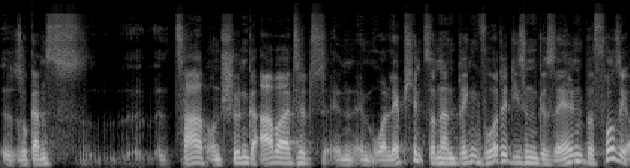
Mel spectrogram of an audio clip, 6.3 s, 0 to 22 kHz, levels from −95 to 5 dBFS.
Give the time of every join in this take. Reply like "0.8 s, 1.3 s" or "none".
2.1 s, 3.3 s, 4.2 s, 4.6 s

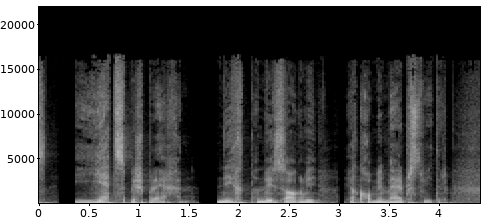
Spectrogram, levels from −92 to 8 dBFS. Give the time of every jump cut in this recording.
2.1 s, 2.4 s, 3.1 s

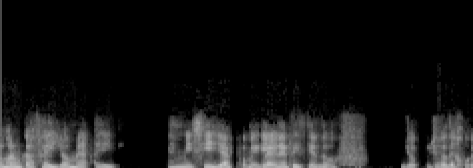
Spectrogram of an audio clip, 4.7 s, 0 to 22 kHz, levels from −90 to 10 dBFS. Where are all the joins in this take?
none

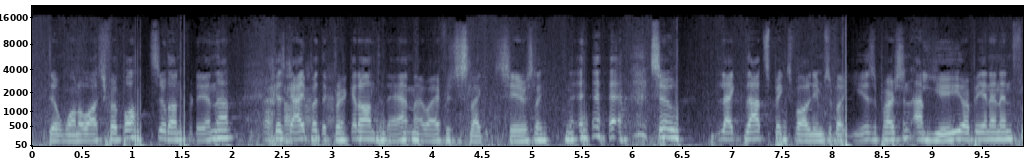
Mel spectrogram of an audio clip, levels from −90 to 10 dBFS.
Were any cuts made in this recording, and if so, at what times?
1.3 s, 2.5 s, 8.9 s

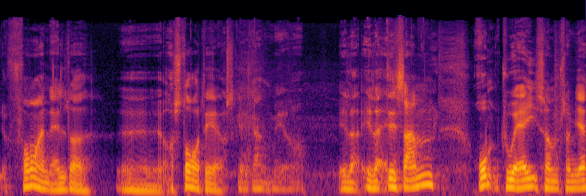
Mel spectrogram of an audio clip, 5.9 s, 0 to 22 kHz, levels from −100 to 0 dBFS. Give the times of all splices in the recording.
2.2 s, 3.9 s

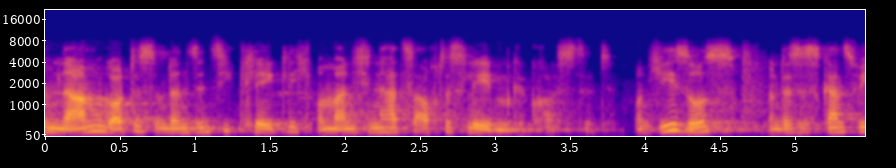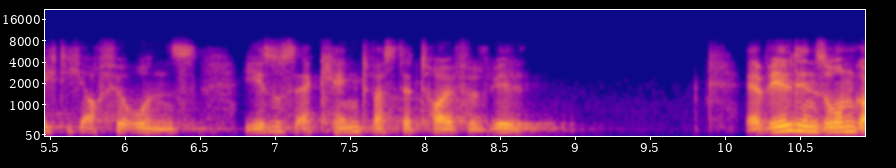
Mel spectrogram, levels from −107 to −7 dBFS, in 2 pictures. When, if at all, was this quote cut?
1.8 s, 3.9 s, 8.4 s

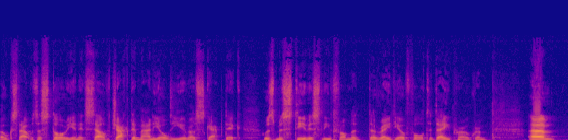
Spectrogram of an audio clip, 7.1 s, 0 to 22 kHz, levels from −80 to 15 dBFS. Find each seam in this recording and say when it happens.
2.1 s, 4.1 s

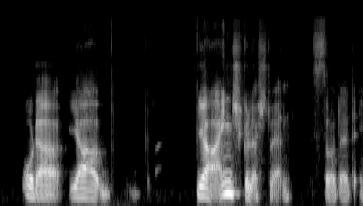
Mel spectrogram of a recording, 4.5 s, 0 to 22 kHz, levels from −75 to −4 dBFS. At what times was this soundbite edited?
none

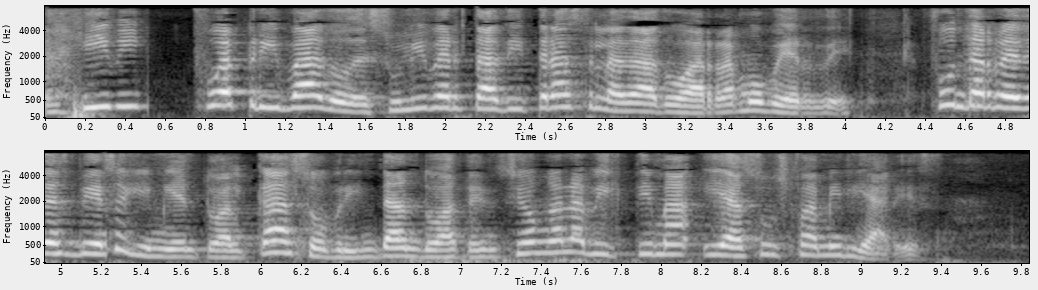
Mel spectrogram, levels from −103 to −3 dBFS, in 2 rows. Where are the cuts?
5.2 s

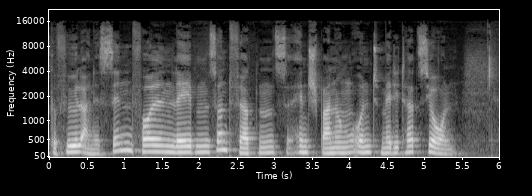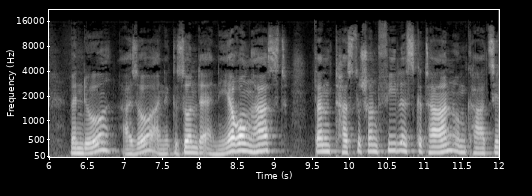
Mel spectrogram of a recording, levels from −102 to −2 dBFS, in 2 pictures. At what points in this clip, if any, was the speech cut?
none

